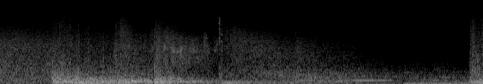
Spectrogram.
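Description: Heavy naval gunfire from a warship's main battery booms in a naval video game, several deep blasts and rumbling reports, with a faint tone and ambient battle noise between them.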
